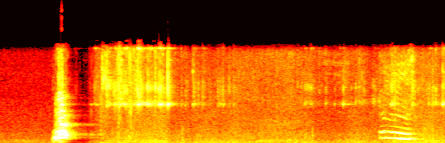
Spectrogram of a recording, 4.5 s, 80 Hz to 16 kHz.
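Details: A 13-week-old male puppy barking at his own reflection in a mirror indoors: one sharp, high yelping bark, a pause of rustling and movement, then a second rising whine-like yip near the end.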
